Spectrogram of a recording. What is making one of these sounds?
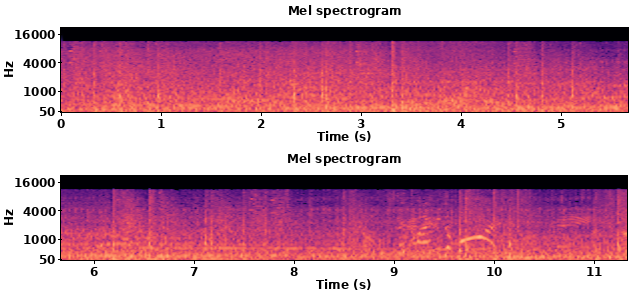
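Ocean waves wash and splash steadily.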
